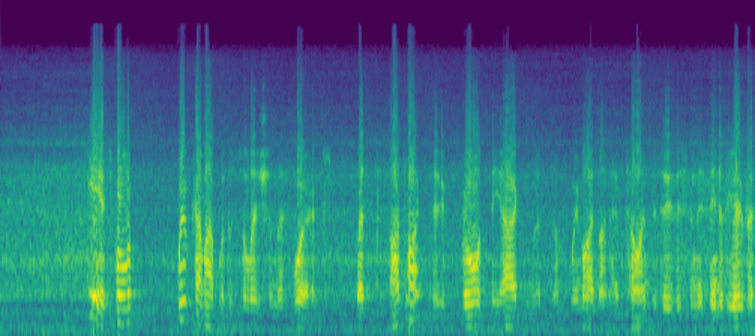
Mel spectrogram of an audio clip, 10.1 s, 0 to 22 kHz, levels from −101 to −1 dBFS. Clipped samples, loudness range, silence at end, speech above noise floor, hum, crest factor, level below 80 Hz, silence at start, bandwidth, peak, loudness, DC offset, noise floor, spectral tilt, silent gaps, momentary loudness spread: under 0.1%; 2 LU; 0 s; 22 dB; none; 14 dB; -48 dBFS; 0 s; 11 kHz; 0 dBFS; -14 LUFS; under 0.1%; -35 dBFS; -4.5 dB/octave; none; 18 LU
